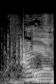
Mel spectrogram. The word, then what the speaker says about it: Arcada: A-C-A. – A-R. – Arcada? – A-R-C-A-D-A. – Yeah, like Arcade. Arcada.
